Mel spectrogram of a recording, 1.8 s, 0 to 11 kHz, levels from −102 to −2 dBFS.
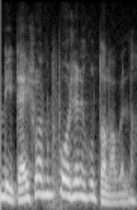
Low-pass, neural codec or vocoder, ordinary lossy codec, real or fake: none; none; none; real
